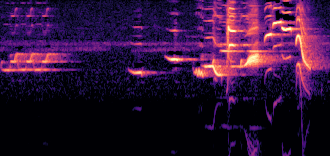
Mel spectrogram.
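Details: Rufous-brown solitaire song phrase opening with soft wavering high whistles, a brief gap, then an accelerating run of sharp, bright whistled notes and upslurs.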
